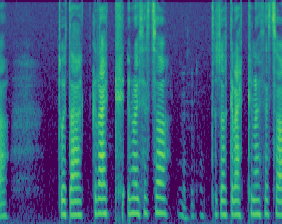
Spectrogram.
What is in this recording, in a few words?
"greic", Welsh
